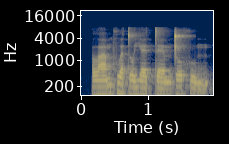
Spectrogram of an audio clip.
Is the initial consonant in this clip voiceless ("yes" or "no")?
no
